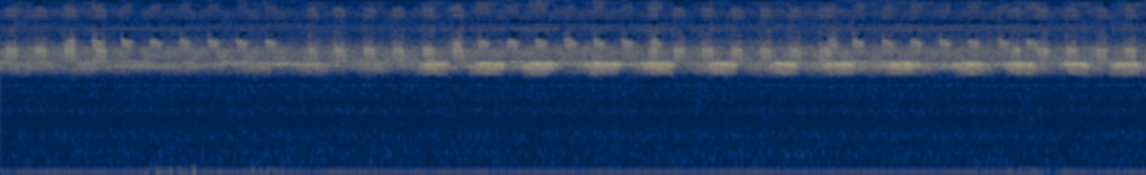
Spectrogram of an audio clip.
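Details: Autumn insect orchestra led by crickets: a dense, unbroken high-pitched trilling that swells in loudness during the second half, rhythmic pulsing becoming more pronounced toward the end.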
